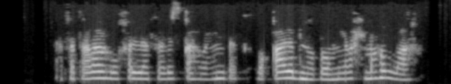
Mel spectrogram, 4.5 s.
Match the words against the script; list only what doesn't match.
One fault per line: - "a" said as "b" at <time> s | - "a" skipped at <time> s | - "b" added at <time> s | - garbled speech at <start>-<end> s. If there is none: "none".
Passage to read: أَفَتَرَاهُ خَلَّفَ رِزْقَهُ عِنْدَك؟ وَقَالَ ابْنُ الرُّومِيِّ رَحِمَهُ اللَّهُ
none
